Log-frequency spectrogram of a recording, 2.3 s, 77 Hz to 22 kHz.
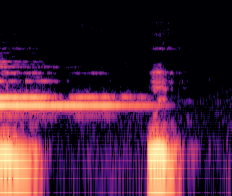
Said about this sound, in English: You want to answer your phone, man? Love is your phone answering. Your phone ringing at 9:55. Love is your phone ringing. Your phone ringing at 9:55.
